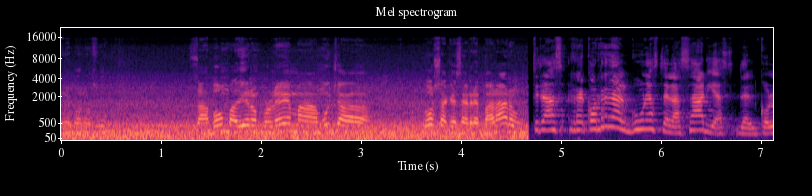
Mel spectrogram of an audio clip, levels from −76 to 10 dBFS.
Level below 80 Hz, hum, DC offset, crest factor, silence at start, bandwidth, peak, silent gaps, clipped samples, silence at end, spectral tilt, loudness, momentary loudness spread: -26 dBFS; none; under 0.1%; 12 dB; 0 s; 16 kHz; -2 dBFS; none; under 0.1%; 0 s; -6.5 dB/octave; -15 LUFS; 9 LU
